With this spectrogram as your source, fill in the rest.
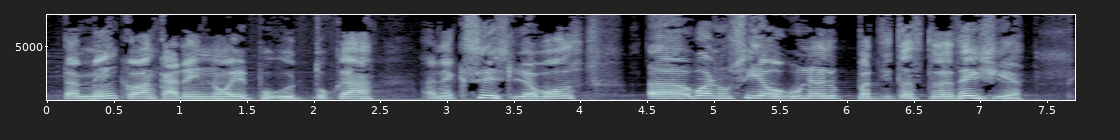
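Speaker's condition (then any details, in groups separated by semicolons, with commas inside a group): Spastic quadriplegic cerebral palsy; age 18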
